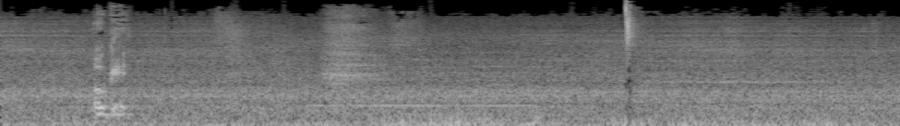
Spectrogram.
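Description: Steady low rumble of city street traffic and outdoor background noise, with a faint steady hum in the middle and a single short click about four seconds in.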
